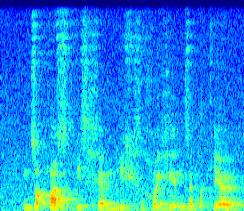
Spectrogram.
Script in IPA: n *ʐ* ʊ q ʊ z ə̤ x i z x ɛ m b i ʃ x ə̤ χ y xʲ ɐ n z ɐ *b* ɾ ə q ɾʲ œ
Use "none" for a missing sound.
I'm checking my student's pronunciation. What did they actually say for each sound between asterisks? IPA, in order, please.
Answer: z, ɡ

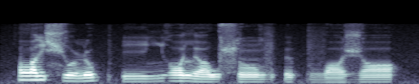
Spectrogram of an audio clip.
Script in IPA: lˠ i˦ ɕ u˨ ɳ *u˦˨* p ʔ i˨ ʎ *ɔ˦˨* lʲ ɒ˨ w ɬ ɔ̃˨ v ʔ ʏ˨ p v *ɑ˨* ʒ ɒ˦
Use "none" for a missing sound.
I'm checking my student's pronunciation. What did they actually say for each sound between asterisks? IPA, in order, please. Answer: u˦, ɔ˦, ɒ˨

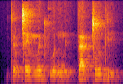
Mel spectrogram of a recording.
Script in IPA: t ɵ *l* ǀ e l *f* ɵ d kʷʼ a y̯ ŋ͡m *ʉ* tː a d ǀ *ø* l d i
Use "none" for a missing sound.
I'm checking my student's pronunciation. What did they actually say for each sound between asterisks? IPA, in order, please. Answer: l, m, ʉ, u

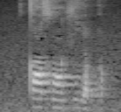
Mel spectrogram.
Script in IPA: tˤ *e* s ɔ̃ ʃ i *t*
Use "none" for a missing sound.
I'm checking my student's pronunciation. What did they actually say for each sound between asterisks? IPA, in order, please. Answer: i, q

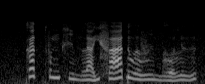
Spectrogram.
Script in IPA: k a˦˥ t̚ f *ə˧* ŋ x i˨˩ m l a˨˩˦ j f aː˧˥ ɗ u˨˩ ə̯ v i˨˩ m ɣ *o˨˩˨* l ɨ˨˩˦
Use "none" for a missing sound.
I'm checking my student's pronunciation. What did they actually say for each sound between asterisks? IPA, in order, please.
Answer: ə˧, o˨˩˨

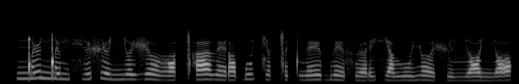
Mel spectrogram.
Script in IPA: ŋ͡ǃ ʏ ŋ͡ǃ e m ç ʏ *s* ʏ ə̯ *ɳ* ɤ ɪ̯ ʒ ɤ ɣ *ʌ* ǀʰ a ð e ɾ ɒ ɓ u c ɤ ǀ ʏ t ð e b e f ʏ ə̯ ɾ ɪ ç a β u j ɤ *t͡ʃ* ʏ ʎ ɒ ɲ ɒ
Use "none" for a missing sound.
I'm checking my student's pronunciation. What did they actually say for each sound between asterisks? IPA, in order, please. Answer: ʃ, ɲ, ɒ, ʃ

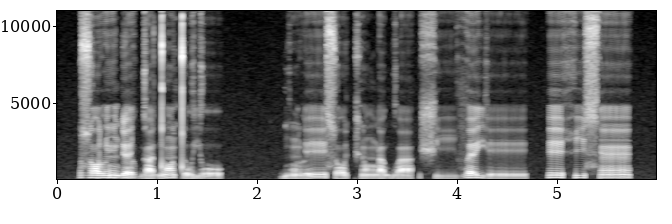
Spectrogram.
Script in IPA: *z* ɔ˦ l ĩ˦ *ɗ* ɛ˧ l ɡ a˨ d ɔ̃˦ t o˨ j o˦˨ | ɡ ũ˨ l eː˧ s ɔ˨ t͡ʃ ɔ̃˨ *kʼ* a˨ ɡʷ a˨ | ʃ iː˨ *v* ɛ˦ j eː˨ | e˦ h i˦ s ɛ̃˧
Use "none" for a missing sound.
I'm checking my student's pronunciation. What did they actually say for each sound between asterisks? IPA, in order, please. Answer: z, ɗ, ŋ, v

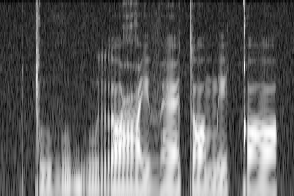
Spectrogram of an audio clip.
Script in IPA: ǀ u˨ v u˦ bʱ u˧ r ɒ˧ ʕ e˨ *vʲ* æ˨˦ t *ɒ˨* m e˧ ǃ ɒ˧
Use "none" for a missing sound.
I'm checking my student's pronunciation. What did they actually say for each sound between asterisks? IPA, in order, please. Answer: v, ɒ˧

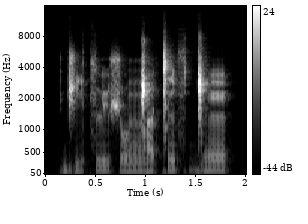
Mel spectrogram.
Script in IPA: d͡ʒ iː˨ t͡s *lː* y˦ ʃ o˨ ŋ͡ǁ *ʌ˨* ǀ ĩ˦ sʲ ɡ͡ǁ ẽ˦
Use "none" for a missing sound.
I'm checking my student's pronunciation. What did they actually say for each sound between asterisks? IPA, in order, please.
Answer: l, ʌ˨

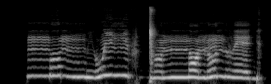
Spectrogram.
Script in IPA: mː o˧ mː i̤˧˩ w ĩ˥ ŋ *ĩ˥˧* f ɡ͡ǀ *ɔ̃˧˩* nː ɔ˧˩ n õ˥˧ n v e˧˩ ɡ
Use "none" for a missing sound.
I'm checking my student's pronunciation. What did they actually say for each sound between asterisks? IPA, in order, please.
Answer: ĩ˥˧, ɔ̃˧˩

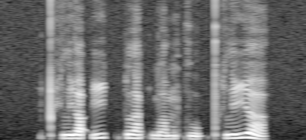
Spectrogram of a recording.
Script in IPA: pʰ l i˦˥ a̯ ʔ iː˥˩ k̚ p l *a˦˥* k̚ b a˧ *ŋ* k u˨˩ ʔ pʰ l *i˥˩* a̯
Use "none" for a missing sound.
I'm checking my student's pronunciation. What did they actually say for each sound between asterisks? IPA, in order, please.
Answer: a˦˥, m, i˥˩

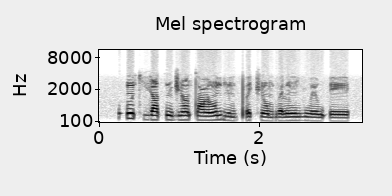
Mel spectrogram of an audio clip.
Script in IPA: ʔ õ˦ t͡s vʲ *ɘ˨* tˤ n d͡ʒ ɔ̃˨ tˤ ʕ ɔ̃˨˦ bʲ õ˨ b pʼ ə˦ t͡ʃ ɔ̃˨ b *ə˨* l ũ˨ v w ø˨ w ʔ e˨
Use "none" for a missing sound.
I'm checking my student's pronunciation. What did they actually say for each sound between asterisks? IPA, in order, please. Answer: e˨, ə˨

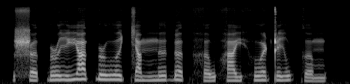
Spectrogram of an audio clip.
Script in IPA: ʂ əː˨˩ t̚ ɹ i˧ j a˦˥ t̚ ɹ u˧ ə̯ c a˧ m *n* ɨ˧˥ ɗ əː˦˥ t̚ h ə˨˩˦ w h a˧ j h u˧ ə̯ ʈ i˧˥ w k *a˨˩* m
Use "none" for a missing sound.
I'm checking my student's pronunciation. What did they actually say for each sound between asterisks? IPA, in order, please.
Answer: n, ə˨˩

